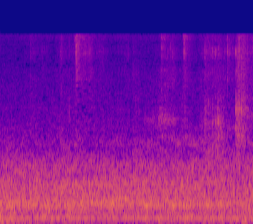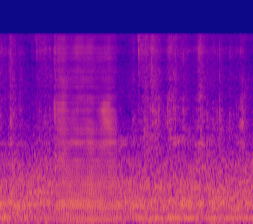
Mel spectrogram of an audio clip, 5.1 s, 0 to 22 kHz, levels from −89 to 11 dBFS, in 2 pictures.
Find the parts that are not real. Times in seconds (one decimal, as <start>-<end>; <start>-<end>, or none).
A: 3.1-3.7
